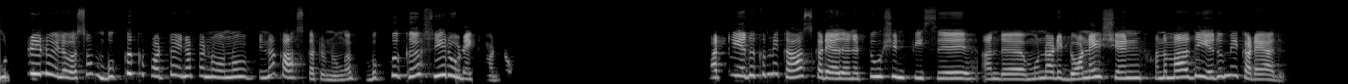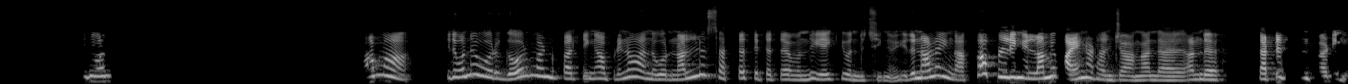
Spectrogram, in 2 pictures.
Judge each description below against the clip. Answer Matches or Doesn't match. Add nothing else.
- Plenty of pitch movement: Matches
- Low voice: Doesn't match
